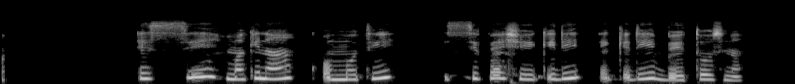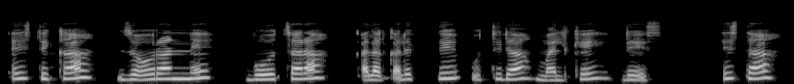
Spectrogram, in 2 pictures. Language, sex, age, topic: Gamo, female, 25-35, government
